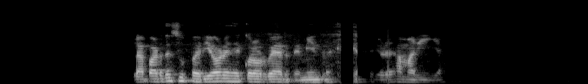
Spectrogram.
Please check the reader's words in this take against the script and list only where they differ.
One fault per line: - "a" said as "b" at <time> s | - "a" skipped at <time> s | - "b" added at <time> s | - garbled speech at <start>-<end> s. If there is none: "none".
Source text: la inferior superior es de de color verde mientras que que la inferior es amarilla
- "inferior" said as "parte" at 1.4 s
- "de" skipped at 2.4 s
- "que" skipped at 3.6 s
